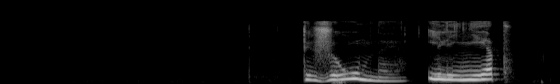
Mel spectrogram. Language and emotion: Russian, angry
